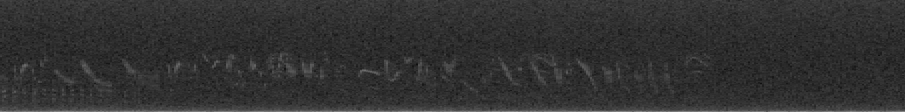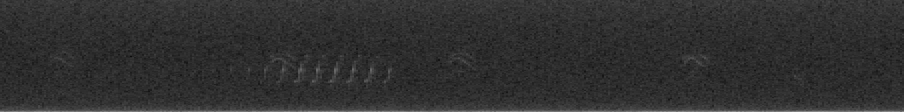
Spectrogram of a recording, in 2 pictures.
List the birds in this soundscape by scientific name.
Pternistis erckelii, Alauda arvensis, Chlorodrepanis virens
